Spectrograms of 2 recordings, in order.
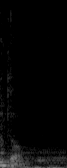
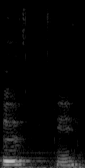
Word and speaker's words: Eutorn: Je m'appelle Eutor. Comme tu dis. Eutor. Ça s'écrit comment? E-U-T-O-R-N.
